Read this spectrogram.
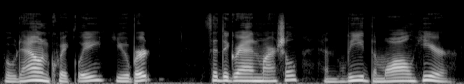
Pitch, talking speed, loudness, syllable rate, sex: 160 Hz, 170 wpm, -16 LUFS, 4.4 syllables/s, female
